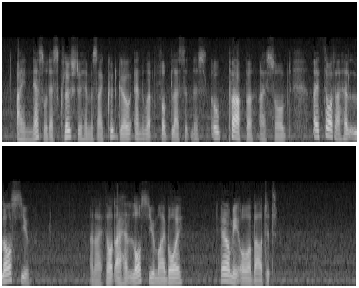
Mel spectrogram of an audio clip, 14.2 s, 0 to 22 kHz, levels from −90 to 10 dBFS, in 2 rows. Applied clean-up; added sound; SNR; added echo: none; none; none; none.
